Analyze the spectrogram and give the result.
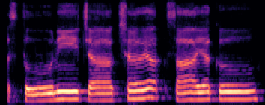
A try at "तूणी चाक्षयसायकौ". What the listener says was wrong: ये जो सा है ना, वो विसर्ग में बदल गया, तो उसको छोड़ दीजिए आप।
